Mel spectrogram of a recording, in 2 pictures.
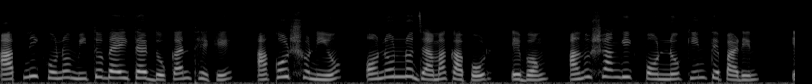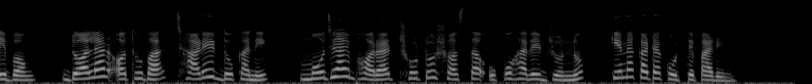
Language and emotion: Bengali, neutral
